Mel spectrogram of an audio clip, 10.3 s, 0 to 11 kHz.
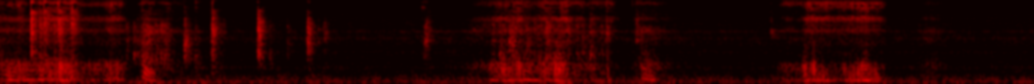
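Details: Lulu, a 15-year-old senior Boston Terrier, asleep indoors: deep, rasping snores in three long, low breathy bursts, each a few seconds apart, with quiet room tone between.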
